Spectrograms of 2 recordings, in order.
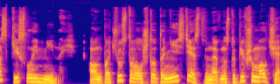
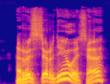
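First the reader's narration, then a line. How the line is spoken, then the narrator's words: Contemptuous snort. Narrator (Russian): с презрением хмыкнула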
